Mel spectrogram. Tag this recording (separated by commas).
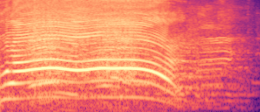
Screaming, Human voice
